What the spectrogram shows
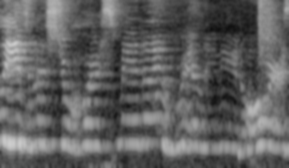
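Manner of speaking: put-on tiny pleading child voice, very high. Retelling how a tiny fighter asked a man for a horse, in a put-on child voice. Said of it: "It was like the child voice".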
